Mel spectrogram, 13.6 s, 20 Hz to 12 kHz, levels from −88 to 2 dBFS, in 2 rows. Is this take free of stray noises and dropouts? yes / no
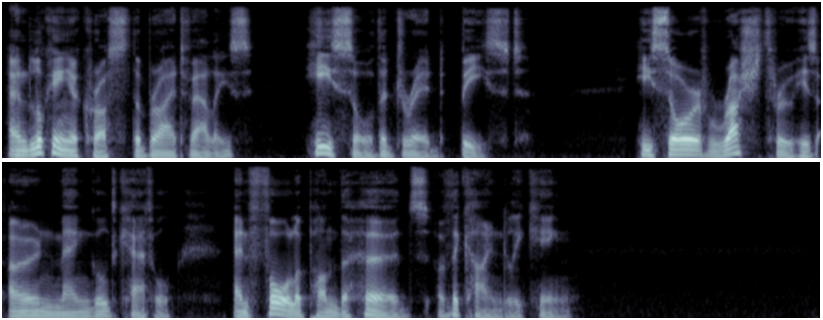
yes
